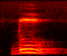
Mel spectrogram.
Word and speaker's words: dough: देखिए, एक वर्ड लिखता हूं मैं यहां, डू। ये देखिए स्पेलिंग, और इसको बोलते हैं डो।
